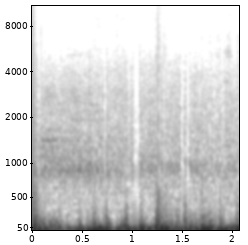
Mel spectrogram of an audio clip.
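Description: Low, gusty rumble: wind buffeting the microphone over the steady roar of a Lufthansa Airbus A380's four Rolls-Royce Trent 900 engines on final approach.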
